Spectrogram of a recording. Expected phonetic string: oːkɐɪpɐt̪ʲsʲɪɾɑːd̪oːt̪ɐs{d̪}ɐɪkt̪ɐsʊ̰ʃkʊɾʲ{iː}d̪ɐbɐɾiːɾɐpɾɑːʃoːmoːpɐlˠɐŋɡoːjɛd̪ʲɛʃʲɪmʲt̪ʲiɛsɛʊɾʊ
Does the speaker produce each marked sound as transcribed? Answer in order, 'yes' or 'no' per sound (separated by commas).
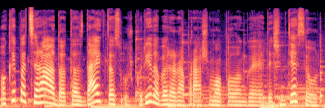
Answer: yes, yes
